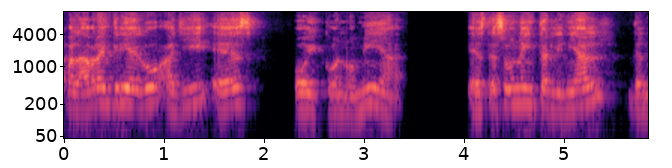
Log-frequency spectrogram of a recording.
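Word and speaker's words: οἰκονομία: Aquí vemos que se pronuncia oikonomía, pero si usted ve aquí la definición de esta palabra es administración y entre paréntesis de una familia o propiedad.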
